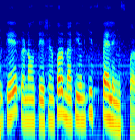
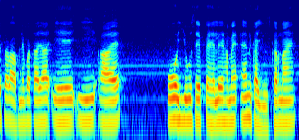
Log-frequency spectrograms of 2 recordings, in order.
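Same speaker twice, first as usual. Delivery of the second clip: ordinary delivery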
